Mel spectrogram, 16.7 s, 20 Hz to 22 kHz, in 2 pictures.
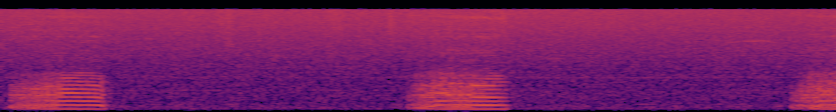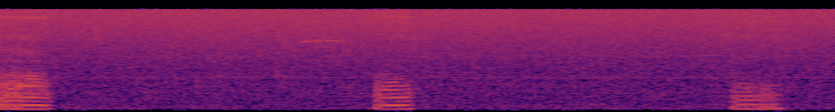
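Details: Sully snoring in sleep: soft, buzzing breath sounds about every four seconds, roughly 15 a minute, over steady hiss.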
